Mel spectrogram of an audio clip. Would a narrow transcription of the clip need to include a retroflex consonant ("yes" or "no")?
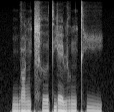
yes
